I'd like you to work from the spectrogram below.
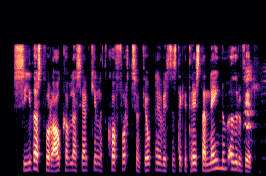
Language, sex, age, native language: Icelandic, male, 40-49, Icelandic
